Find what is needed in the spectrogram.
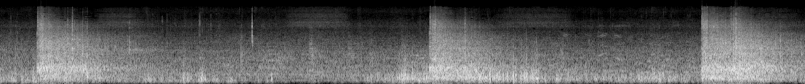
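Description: Three loud explosive bangs during a street clash, each starting suddenly and echoing away over about a second, the first near the start, the second about four seconds later and the third three seconds after that.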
